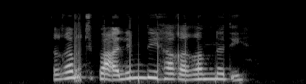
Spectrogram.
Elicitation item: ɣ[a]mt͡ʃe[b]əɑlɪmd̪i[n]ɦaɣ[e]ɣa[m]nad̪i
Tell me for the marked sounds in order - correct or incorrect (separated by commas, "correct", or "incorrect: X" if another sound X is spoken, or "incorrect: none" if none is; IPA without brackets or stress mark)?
correct, incorrect: p, incorrect: none, incorrect: a, correct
